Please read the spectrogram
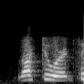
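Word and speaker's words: Loch Duart: Locke Duhart. Think Stewart with a D.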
